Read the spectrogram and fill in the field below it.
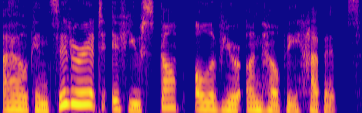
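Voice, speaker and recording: Using a put-on character voice, a woman with a fairly low pitch talks at a moderate pace and very even loudness in a very clean recording with a silent background. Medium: read story. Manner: prim, fussy, disapproving.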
